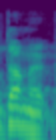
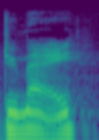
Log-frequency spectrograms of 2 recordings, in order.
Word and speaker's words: Dummett: Paul Dummett became Dumay. – Dumay. – For like, some reason. – Like, yeah. Well, that was the co-commentator went for Dumay.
